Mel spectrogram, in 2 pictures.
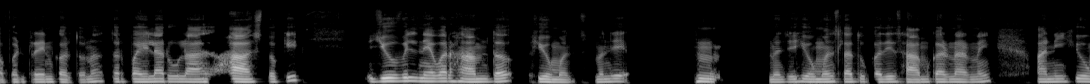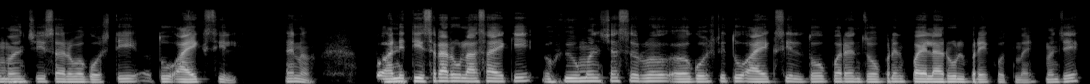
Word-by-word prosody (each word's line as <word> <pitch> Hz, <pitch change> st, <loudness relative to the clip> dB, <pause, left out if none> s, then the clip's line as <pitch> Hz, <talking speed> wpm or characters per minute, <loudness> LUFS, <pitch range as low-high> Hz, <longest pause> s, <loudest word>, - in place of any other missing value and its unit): आपण 110 Hz, +2 st, -6 dB
ट्रेन 115 Hz, +1 st, 0 dB
करतो 110 Hz, -1 st, -4 dB
ना, 130 Hz, +4 st, -3 dB
तर 130 Hz, -, -3 dB
पहिला 125 Hz, +1 st, +2 dB
रूल 130 Hz, 0 st, -1 dB
ह 120 Hz, 0 st, +3 dB, 0.3 s
हा 130 Hz, -2 st, +9 dB
असतो, 125 Hz, +1 st, -5 dB
की 185 Hz, +3 st, -1 dB, 0.8 s
you 150 Hz, +1 st, +7 dB
will 155 Hz, +1 st, +3 dB
never 145 Hz, 0 st, +3 dB
harm 130 Hz, -2 st, +3 dB
the 130 Hz, -, +3 dB, 0.4 s
humans 115 Hz, -7 st, 0 dB
म्हणजे 130 Hz, +3 st, -1 dB, 0.7 s
हं. 135 Hz, -2 st, +3 dB, 0.6 s
म्हणजे 115 Hz, +1 st, -3 dB
ह्युमन्सला 125 Hz, 0 st, 0 dB
तू 125 Hz, -, -5 dB
कधीच 125 Hz, +1 st, -1 dB
हार्म 115 Hz, +1 st, +1 dB
करणार 120 Hz, -1 st, 0 dB
नाही 125 Hz, +5 st, -4 dB, 0.5 s
आणि 125 Hz, +1 st, 0 dB
ह्युमन्सची 130 Hz, -1 st, 0 dB
सर्व 125 Hz, -1 st, +1 dB
गोष्टी 130 Hz, +4 st, -2 dB, 0.2 s
तू 130 Hz, -1 st, 0 dB
ऐकशील 115 Hz, -3 st, +1 dB, 0.5 s
है 135 Hz, -, +1 dB
ना. 125 Hz, -6 st, -1 dB, 0.7 s
प 140 Hz, -, +3 dB
आणि 140 Hz, +2 st, +6 dB
3रा 155 Hz, +1 st, +5 dB
रूल 150 Hz, -1 st, +3 dB
असा 140 Hz, +2 st, +2 dB
आहे, 140 Hz, -1 st, +4 dB
की 155 Hz, +3 st, -1 dB, 0.2 s
ह्युमन्सच्या 145 Hz, +5 st, +1 dB
सर्व 150 Hz, -1 st, 0 dB, 0.3 s
अ, -, -, +4 dB
गोष्टी 135 Hz, +1 st, -1 dB
तू 145 Hz, -1 st, +1 dB
ऐकशील 125 Hz, +1 st, 0 dB
तोपर्यंत 130 Hz, 0 st, 0 dB
जोपर्यंत 130 Hz, +1 st, -1 dB
1ला 125 Hz, -1 st, +6 dB
रूल 130 Hz, -1 st, +3 dB
ब्रेक 115 Hz, -1 st, 0 dB
होत 110 Hz, -, -5 dB
नाही 105 Hz, +2 st, -7 dB
म्हणजे, 130 Hz, +6 st, -2 dB
130 Hz, 150 wpm, -23 LUFS, 120-135 Hz, 0.8 s, हा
